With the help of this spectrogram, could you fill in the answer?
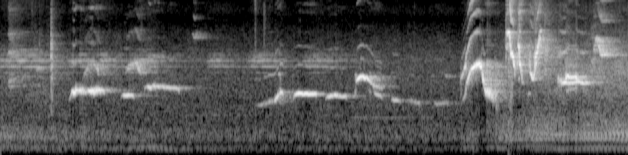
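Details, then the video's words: White-rumped shama song played to spur captive shamas into singing: clear whistled notes slurring up and down, short phrases separated by pauses, ending in a louder burst of rapid rising sweeps and chatter. "pancingan burung murai susah gacor.di jamin 💯 gacor murai"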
